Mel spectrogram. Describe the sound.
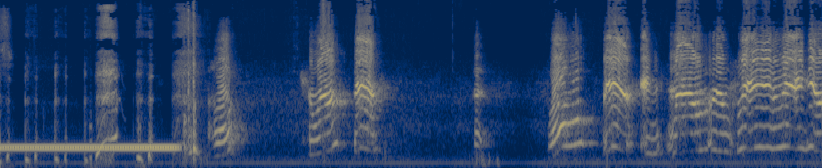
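A steady dial tone runs under a quick series of short, sharp keypad beeps for about two seconds as a number is dialed for a crank phone call played by Howard, followed by voices talking over a telephone line.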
